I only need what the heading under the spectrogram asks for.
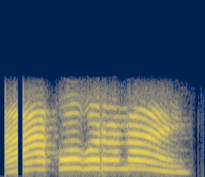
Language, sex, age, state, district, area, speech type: Assamese, female, 45-60, Assam, Nalbari, rural, conversation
